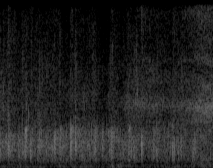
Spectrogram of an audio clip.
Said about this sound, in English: Guys, we're really grateful for that. Thank you for bringing us into the Spirit of God. Yes, we can applaud that, of course.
